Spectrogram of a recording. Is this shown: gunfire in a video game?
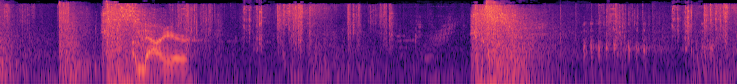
yes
